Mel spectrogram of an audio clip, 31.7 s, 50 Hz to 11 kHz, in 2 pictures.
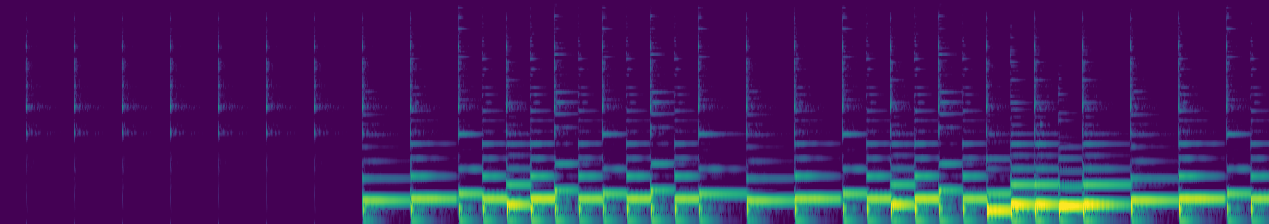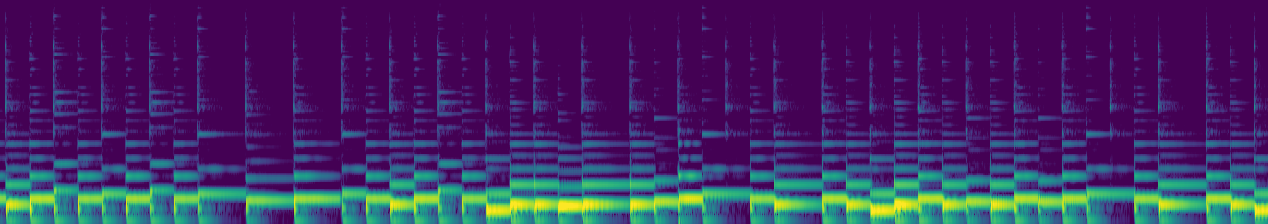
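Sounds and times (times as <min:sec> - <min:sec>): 
guitar playing a folk tune in C: 0:04.6 - 0:31.7
metronome ticking: 0:04.6 - 0:31.7.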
